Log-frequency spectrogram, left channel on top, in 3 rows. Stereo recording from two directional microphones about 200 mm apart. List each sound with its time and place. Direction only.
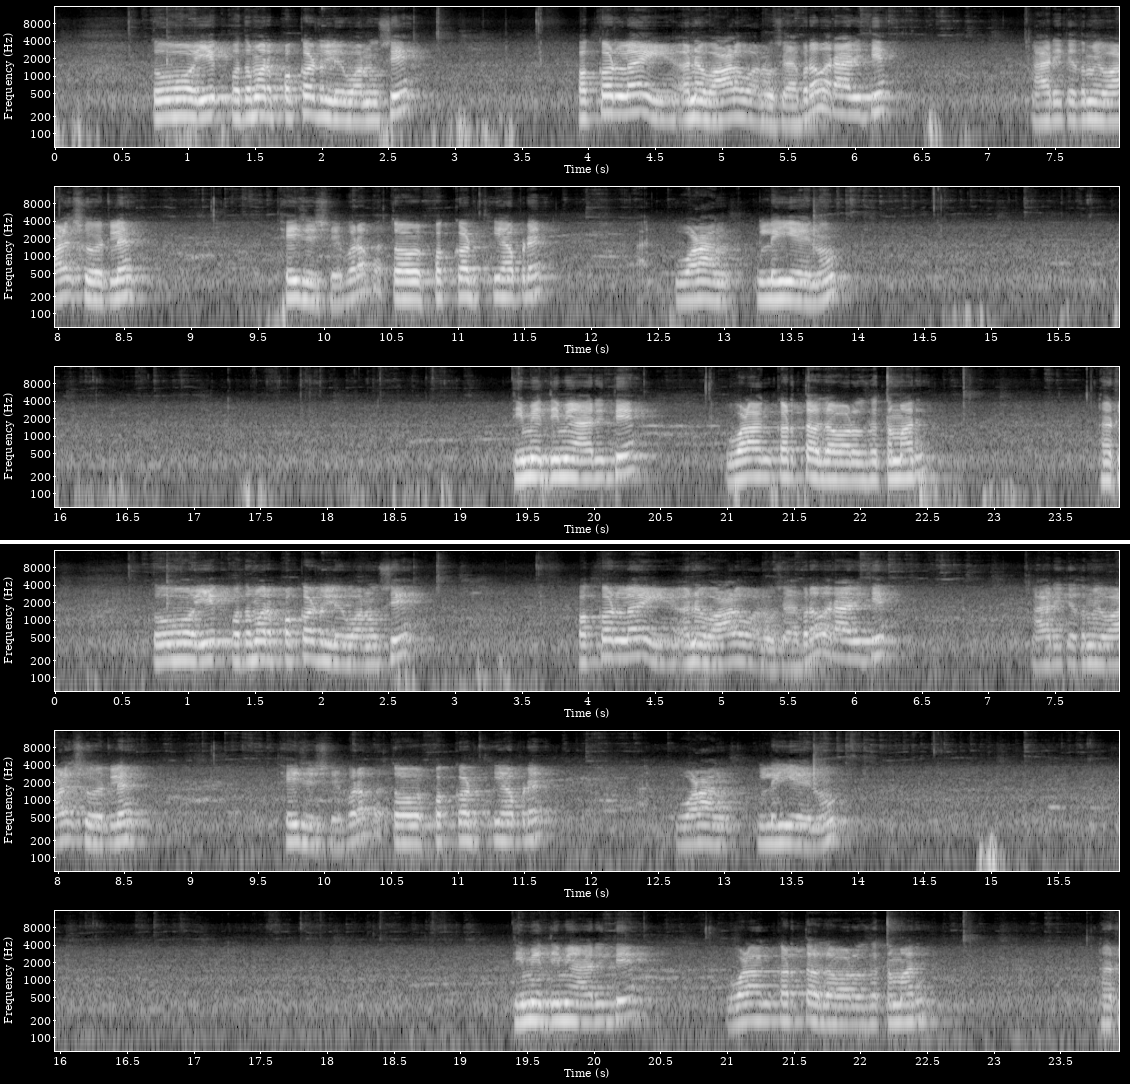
0.7 s a man's voice: 50° left (ahead or behind)
3.9 s a man's voice: 50° left (ahead or behind)
7.3 s a man's voice: 50° left (ahead or behind)
9.6 s a man's voice: 50° left (ahead or behind)
12.6 s a man's voice: 50° left (ahead or behind)
19.4 s a man's voice: 50° left (ahead or behind)
23.8 s a man's voice: 50° left (ahead or behind)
